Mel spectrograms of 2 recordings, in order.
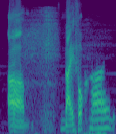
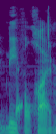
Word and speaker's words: Niflheim: In So, German, if it's maybe- IE or EI, the second one is the one pronounced, which is why it's Heim.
